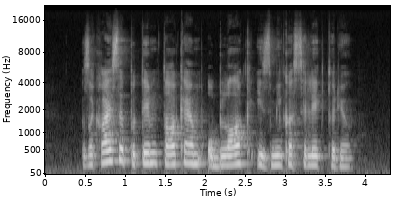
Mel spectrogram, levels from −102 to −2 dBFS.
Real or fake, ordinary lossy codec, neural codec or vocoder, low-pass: fake; none; vocoder, 48 kHz, 128 mel bands, Vocos; 19.8 kHz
